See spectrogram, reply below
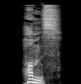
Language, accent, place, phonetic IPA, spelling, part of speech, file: German, Germany, Berlin, [hɔms], Homs, proper noun, De-Homs.ogg
- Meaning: 1. Homs (a city, the capital of the governorate of Homs, in western Syria) 2. Homs (a governorate in western Syria)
